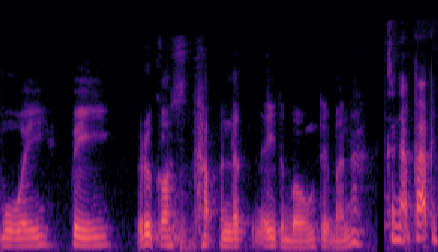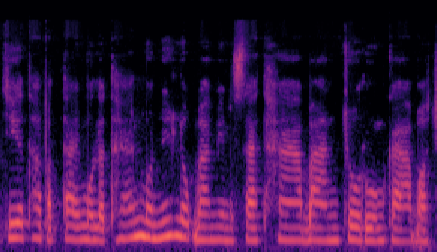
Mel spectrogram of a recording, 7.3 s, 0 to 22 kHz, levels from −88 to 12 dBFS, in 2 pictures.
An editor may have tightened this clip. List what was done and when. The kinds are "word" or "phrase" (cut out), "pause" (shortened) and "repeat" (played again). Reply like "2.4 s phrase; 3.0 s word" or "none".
3.1 s pause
